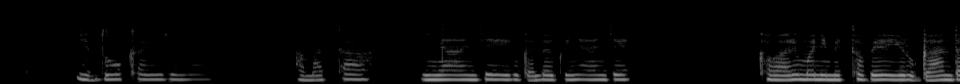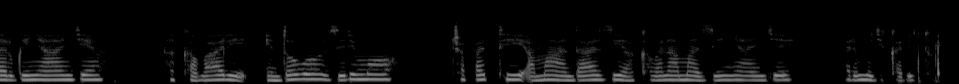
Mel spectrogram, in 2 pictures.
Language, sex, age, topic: Kinyarwanda, female, 18-24, finance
